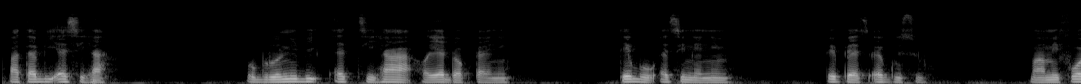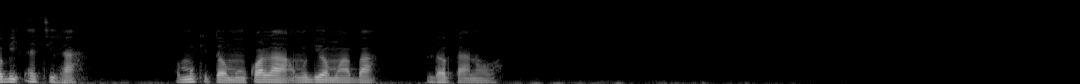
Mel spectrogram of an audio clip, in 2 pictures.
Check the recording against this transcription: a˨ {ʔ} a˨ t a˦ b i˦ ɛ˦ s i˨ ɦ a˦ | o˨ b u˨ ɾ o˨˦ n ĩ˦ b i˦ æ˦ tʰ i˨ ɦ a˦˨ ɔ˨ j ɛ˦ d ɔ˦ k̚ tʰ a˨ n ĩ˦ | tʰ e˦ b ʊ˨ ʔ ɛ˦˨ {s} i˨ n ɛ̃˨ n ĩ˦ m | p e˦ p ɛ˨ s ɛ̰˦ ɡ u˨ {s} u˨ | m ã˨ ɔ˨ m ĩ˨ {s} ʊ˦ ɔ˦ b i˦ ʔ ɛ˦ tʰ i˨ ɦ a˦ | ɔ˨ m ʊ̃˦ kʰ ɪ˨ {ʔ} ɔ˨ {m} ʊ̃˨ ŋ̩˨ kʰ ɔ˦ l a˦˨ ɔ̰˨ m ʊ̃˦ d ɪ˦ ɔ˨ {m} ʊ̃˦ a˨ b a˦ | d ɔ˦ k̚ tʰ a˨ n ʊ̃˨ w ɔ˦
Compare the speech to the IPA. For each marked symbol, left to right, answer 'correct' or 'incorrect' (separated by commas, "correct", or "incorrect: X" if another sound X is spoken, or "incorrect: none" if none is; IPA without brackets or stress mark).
incorrect: p, correct, correct, incorrect: f, incorrect: t, correct, correct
